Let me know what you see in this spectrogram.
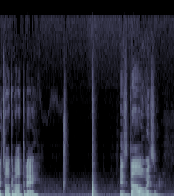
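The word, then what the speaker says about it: Taoism: The first philosophies we're going to talk about today is Daoism. Yes, it is a T. And yes, I am still pronouncing it with a D because that's just how it's said apparently. Dao.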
